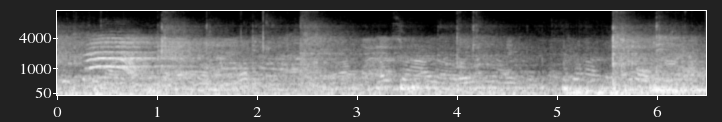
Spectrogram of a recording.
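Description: Several young adults talk and call out across a large echoing gym.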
